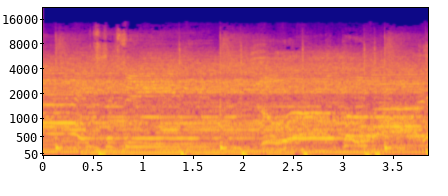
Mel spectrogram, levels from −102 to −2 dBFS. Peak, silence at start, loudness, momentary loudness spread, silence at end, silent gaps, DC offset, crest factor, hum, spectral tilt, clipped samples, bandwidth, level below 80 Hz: 0 dBFS; 0 s; -10 LUFS; 1 LU; 0 s; none; under 0.1%; 10 dB; none; -4 dB/octave; under 0.1%; 13.5 kHz; -22 dBFS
